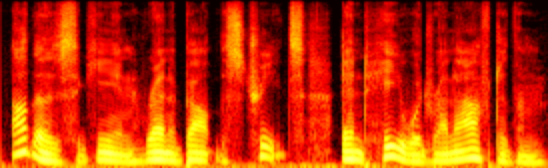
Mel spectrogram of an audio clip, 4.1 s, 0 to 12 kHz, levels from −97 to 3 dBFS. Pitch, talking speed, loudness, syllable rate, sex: 110 Hz, 175 wpm, -17 LUFS, 4.4 syllables/s, male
